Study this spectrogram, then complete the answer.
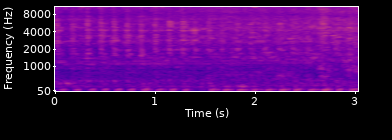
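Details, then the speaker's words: Yamaha Jupiter MX motorcycle, engine untouched with body and covers still on, owner complains of exhaust smoke and fast oil use; low rough thumping at idle about 3–4 per second, uncertain if clutch or engine; piston slap from worn piston and scored bore. "Oke kita coba hidupkan kita perhatikan ya nanti di sini memang ada sedikit ada suara ya di sini untuk di bagian mesin entah itu baru dari kopling atau dari mesin ya saya coba"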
